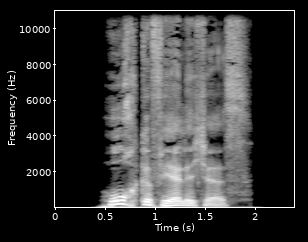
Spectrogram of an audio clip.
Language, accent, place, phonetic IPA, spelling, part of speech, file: German, Germany, Berlin, [ˈhoːxɡəˌfɛːɐ̯lɪçəs], hochgefährliches, adjective, De-hochgefährliches.ogg
- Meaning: strong/mixed nominative/accusative neuter singular of hochgefährlich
